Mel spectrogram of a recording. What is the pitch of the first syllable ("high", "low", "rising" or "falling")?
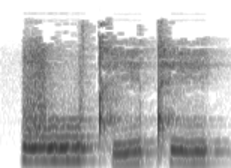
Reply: high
